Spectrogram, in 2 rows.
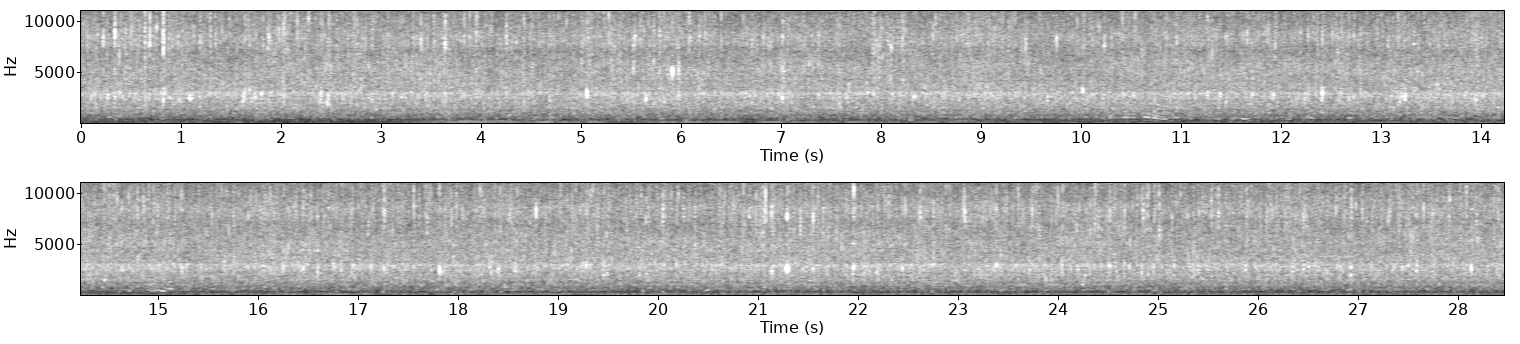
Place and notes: Orléans, fontaine Place d'Arc (haut droite)
Fontaine en escalier à Place d'Arc, Orléans (45-France)
(haut droite)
